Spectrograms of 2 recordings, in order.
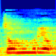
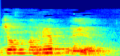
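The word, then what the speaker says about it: ជម្រាប: 그러나 한국어 법칙은 이렇게 미음하고 리얼 만나면 리얼은 니은으로 돼버리죠. 좀리업이 됩니다. 그래서 중간에 미음을 붙이는 이유는 이렇게 니은이 시키시면 안 됩니다. 원래 발음은 좀 리업입니다.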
